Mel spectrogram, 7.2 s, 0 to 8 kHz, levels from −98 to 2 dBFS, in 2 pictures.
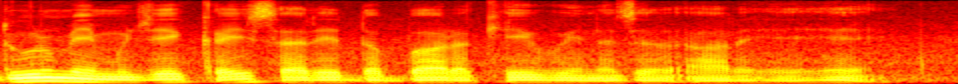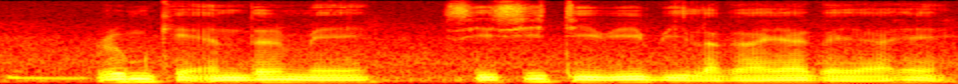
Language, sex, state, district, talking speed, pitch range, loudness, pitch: Hindi, male, Arunachal Pradesh, Lower Dibang Valley, 165 wpm, 75-90 Hz, -16 LUFS, 80 Hz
